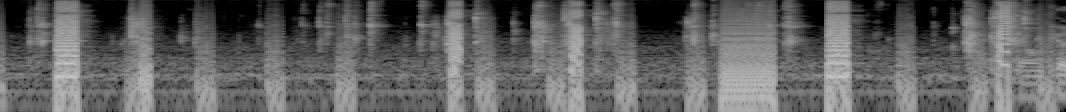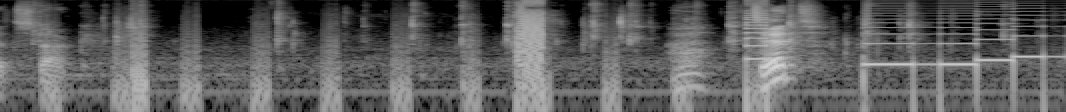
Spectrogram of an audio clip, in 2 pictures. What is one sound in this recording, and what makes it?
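Short electronic video game blips and clicks sound repeatedly.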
